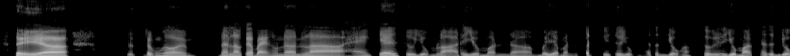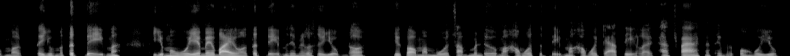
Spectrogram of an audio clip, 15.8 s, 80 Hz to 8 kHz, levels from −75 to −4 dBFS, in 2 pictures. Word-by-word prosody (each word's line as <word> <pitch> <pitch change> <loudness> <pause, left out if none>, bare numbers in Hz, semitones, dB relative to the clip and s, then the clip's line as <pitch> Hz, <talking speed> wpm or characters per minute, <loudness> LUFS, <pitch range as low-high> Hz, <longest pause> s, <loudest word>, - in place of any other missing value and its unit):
Thì, 125 0 +9
ờ, 115 0 +11 0.6
ờ - - -9
đúng 125 +3 -1
rồi, 120 -7 +2 0.3
nên 130 -2 0
là 115 - +3
các 145 - +4
bạn 100 -1 +2
cũng 115 - -7
nên 120 -1 -1
là 100 -3 +3
hạn 95 +3 -7
chế 135 +3 +4
sử 130 - -3
dụng 100 -6 -6
lại. 85 -2 -1
Thí 125 - -5
dụ 115 -4 -3
mình, 95 -3 -7
ờ, 90 -1 -6
bây 105 +4 -4
giờ 105 - 0
mình 95 -2 -9
ít - - -1
khi 115 - -8
sử 115 - -4
dụng 100 -5 -7
thẻ - - -12
tín 125 +1 -9
dụng 110 -5 -4
lắm, 95 +3 -12
thường 95 -2 -2
thí 125 - -3
dụ 130 -2 +1
mà 95 -3 0
thẻ 100 - -5
tín 130 - -4
dụng - - -2
mà 90 -1 -4 0.2
thí 125 - +1
dụ 110 -3 -4
mà 95 +1 -9
tích 170 - +5
điểm 90 - -1
á, 175 - +2 0.3
thí - - -6
dụ 105 - 0
mà 100 0 -2
mua 100 +2 0
vé 125 +2 +5
máy 145 +2 +3
bay 115 -4 +8
hoặc 95 -2 -2
tích - - 0
điểm 90 0 -4
thì 125 - -4
mình 95 - -8
có 105 - -3
sử 115 - -4
dụng 95 -5 -4
thôi, 105 -1 -1 0.3
chứ 140 - -1
còn 90 -1 +4
mà 90 - -4
mua 100 +2 -4
sắm 120 +4 -4
bình 105 - -5
thường 95 -1 -5
mà - - -4
hông - - -5
có - - -1
tích - - -16
điểm, - - -8
mà - - -3
hông - - -5
có - - -2
trả - - +1
tiền - - -5
lại, 85 0 -6
cashback 130 - +1
á 150 - -8
thì 105 - -9
mình - - -15
cũng 115 - -4
hông 120 - -9
có 120 - -3
dùng. 105 -6 -5
110 Hz, 335 wpm, -29 LUFS, 95-125 Hz, 0.6 s, ờ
